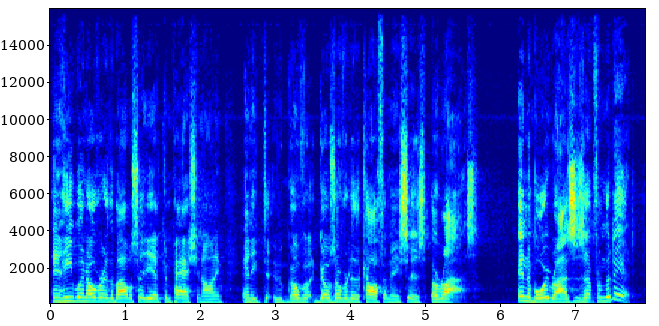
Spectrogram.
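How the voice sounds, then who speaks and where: A pastor preaching a sermon in a conversational way, with sudden emphatic bursts and joking asides. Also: male voice, high-pitched, fairly quick, a little mellow.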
